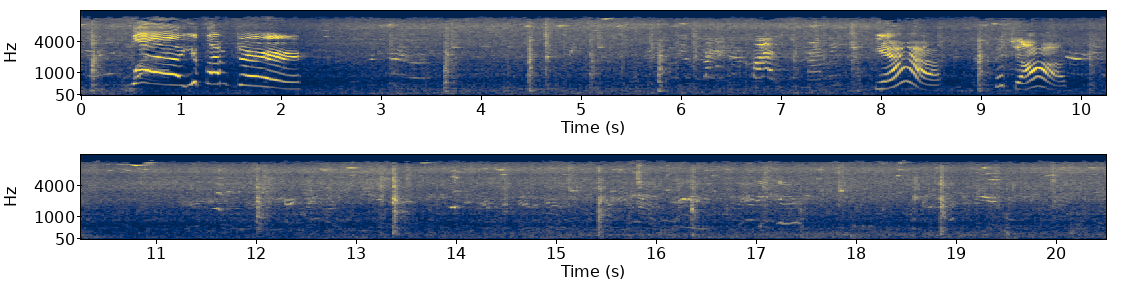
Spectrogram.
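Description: Electric bumper cars running with a steady hum and hiss and scattered clicks and knocks. Children's high voices call out twice over it, near the start and about eight seconds in.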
